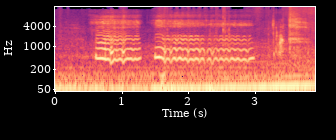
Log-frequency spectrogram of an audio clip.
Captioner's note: imitates tyre squealing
